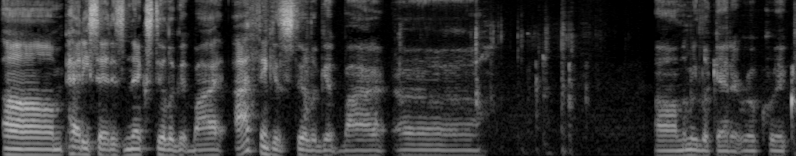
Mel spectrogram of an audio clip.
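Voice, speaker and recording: A man hosting a crypto livestream, casually reading out viewer comments in a relaxed, rambling way with lots of fillers. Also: lowish voice, unhurried, slight background noise.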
